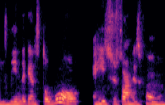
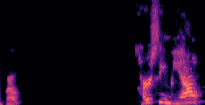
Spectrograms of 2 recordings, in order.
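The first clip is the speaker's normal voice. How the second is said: usual speaking voice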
